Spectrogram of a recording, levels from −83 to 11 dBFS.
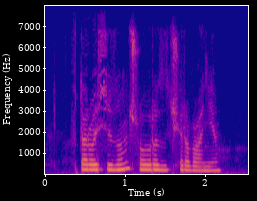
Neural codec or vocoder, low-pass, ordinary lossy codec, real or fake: none; 7.2 kHz; Opus, 16 kbps; real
